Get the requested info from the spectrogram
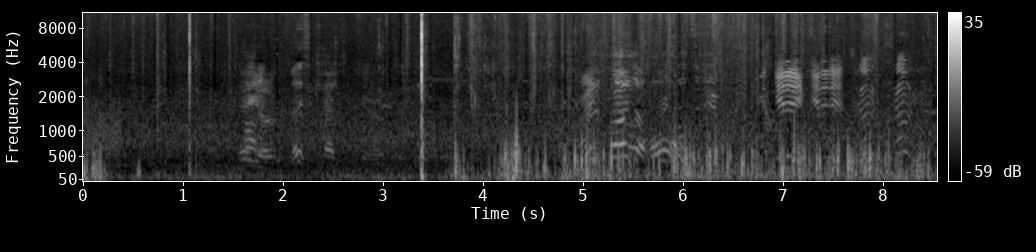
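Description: Wind rumbling on the microphone with distant shouts from players, and one sharp smack of a kickball being kicked about three and a half seconds in.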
